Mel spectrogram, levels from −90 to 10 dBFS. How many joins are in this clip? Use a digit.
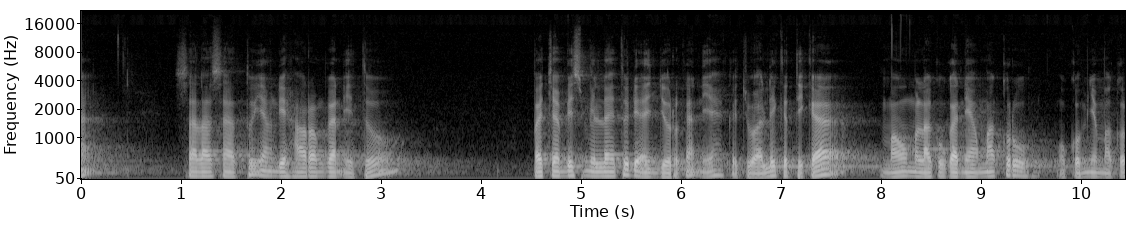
0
